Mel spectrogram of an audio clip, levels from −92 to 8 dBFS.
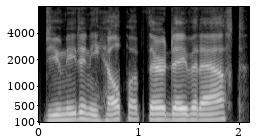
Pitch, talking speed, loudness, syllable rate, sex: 145 Hz, 255 wpm, -15 LUFS, 6.5 syllables/s, male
